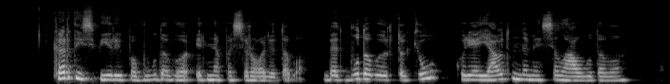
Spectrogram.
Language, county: Lithuanian, Vilnius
